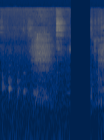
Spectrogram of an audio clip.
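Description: Near silence: faint outdoor background with a faint, indistinct sound about a second in, broken by a brief dead-silent gap at an edit.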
